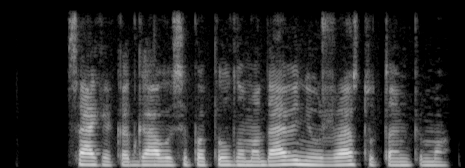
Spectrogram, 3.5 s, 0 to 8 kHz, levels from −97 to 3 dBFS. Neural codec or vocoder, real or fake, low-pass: none; real; 7.2 kHz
